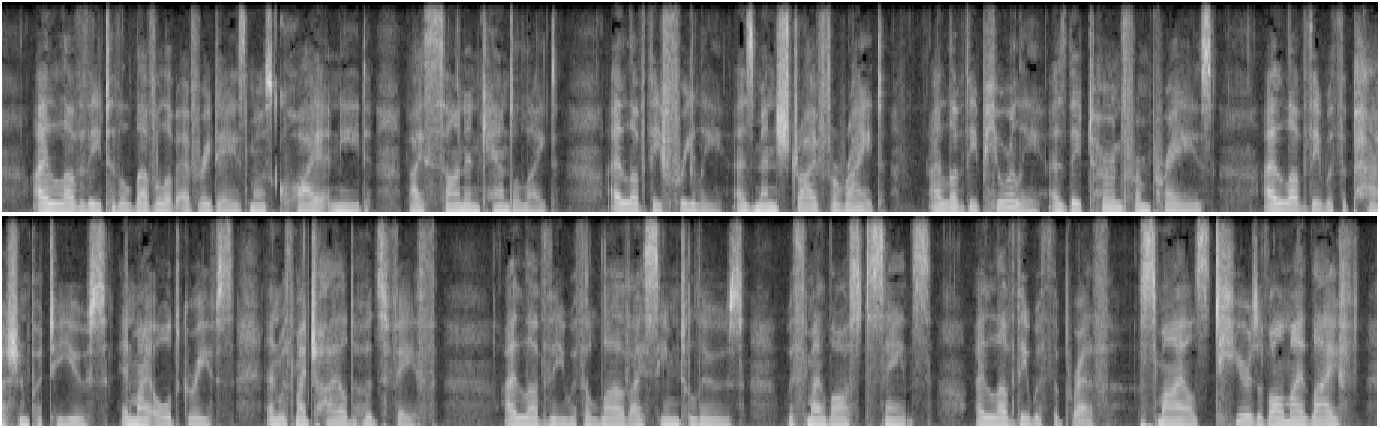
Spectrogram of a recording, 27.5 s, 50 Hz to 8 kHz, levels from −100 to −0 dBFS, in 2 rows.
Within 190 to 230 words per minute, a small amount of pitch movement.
No: average, 170 wpm; narrow, 2.2 semitones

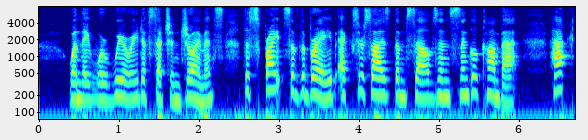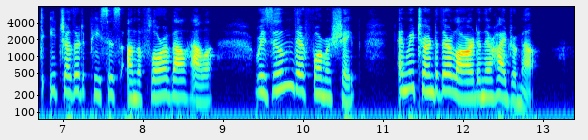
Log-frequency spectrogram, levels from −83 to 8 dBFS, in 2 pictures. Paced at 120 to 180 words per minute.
Yes: average, 175 wpm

